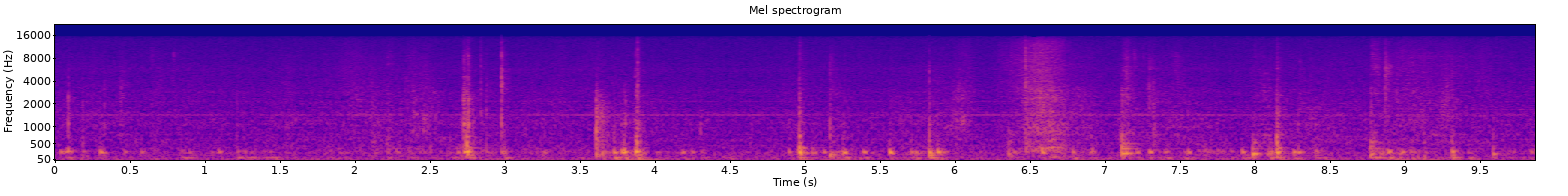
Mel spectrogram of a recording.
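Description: Footsteps on a floor, soft irregular knocks about once a second, with a brief rustling rush about two thirds of the way through. A faint steady high tone runs underneath.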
